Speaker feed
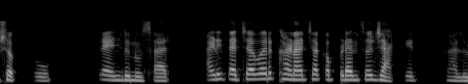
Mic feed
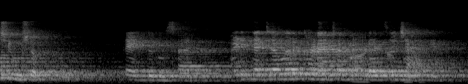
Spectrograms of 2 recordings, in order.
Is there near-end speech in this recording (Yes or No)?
Yes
